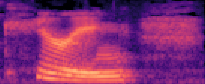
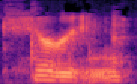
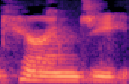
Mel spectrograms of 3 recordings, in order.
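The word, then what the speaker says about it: Karyng: Karen Grossman and so she did a little play on her names and it's pronounced caring I've been saying Karen G which is incorrect this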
